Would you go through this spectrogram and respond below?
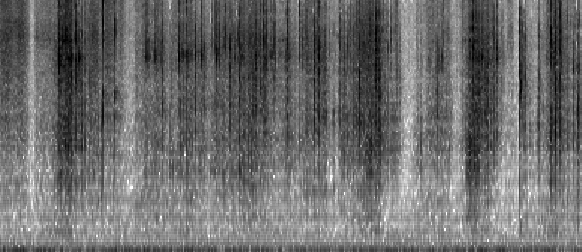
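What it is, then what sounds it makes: Cardboard rain stick. A painted cardboard rain stick tube, held low and horizontal, is tilted slowly with fingers resting on the tube. It makes a continuous bright, crinkly patter that swells and fades in waves over a faint steady low hum.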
